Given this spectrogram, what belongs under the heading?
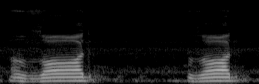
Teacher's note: ज़बान की जो साइड का हिस्सा है सीधी तरफ का, वो आप दाढ़ों की तरफ लगाएंगे तो वहाँ से ज़ाद निकल रहा है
